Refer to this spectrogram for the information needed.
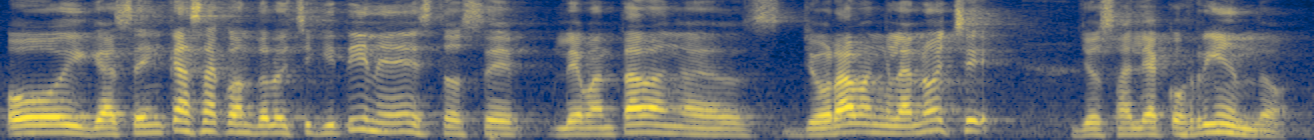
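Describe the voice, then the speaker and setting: A man's voice: on the high side, normal speed. A middle-aged man, a pastor, preaching a sermon in a church and telling stories with questions to the congregation. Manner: lively storytelling, addressing the congregation with questions.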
